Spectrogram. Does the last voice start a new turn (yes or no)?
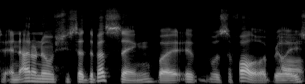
no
